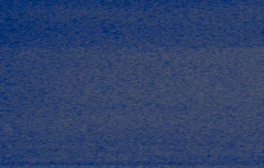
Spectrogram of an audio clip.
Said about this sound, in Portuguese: E aqui nós temos um salto, umas corredeiras.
